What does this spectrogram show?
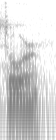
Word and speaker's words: Pasteur: It's Pasteur.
